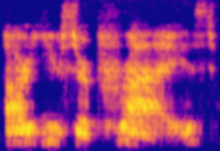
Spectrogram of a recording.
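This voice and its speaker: A woman's voice: mid-range voice, animated, extremely slow, darkish tone. A woman voicing a proud, defeated changeling queen in a cartoon pony fan fiction drama, mocking, weary and bitter. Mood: hostile, hushed. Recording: echoey, dull, distant from the mic.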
